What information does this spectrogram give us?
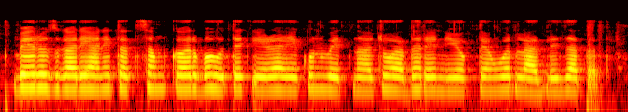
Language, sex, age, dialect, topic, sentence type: Marathi, female, 51-55, Southern Konkan, banking, statement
